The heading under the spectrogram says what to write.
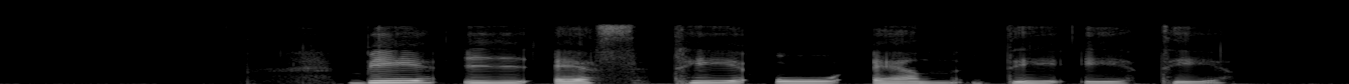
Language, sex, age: Swedish, female, 64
